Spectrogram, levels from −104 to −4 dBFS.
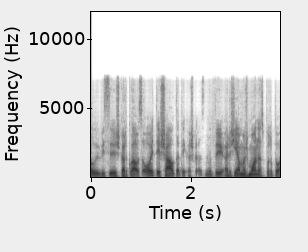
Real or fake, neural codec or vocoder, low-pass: fake; codec, 16 kHz, 0.5 kbps, X-Codec, HuBERT features, trained on LibriSpeech; 7.2 kHz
